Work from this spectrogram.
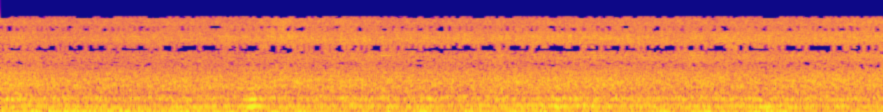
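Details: Colony of honey bees transferred into a box, a loud uniform droning buzz without pause, rich in low tones, filling the recording.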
